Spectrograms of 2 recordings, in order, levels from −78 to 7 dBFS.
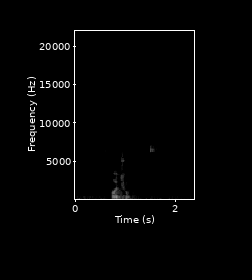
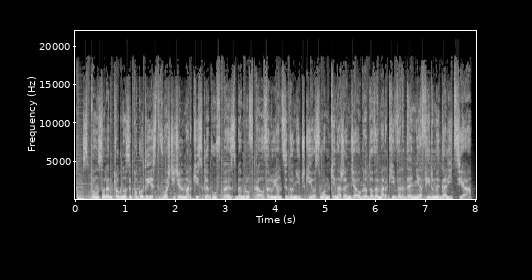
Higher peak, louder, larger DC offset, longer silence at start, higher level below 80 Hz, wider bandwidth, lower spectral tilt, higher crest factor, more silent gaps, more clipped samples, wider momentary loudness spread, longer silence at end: second, -30 dBFS vs 0 dBFS; second, -47 LUFS vs -7 LUFS; second, under 0.1% vs 0.3%; about the same, 0.05 s vs 0 s; second, under -90 dBFS vs -20 dBFS; second, 7.8 kHz vs 19.5 kHz; about the same, -4.5 dB/octave vs -3.5 dB/octave; first, 22 dB vs 8 dB; neither; neither; first, 18 LU vs 1 LU; first, 0.8 s vs 0.1 s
